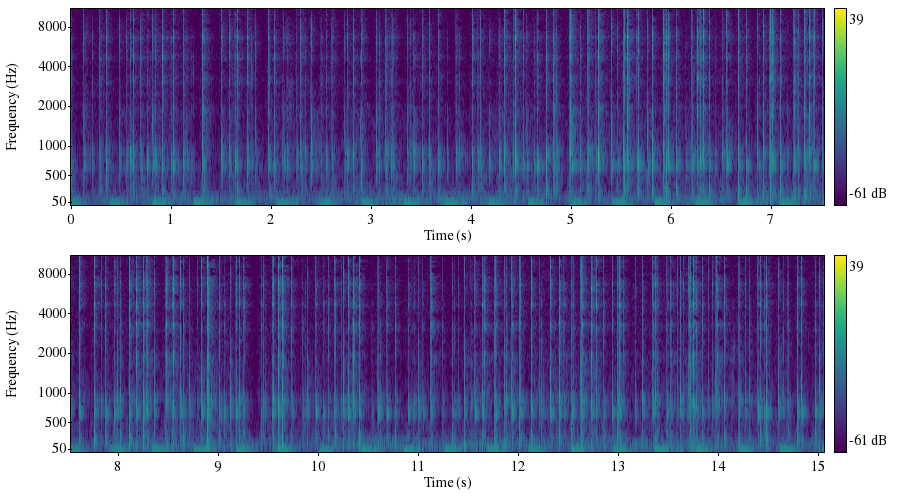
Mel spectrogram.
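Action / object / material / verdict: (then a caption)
tap / wax-filled glass jar with metal lid / glass / none. The glass sides of a medium glass candle jar filled with wax, with a metal lid, are tapped rapidly with long nails. The result is a dense, continuous stream of short, bright clicks with no ring, steady in pace for the whole clip, over a faint low hum.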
